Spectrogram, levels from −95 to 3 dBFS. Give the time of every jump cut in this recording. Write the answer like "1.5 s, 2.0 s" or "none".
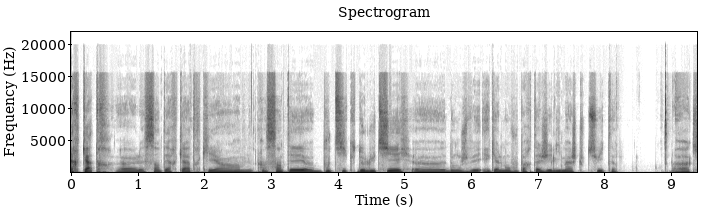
none

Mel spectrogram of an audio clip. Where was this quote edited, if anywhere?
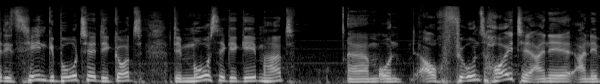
3.4 s

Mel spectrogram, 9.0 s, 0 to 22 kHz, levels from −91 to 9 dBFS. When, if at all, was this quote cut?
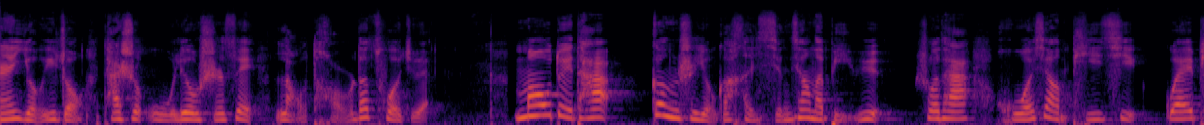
3.8 s

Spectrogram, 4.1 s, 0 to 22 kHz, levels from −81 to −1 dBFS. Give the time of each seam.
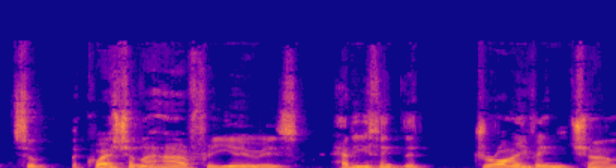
2.1 s

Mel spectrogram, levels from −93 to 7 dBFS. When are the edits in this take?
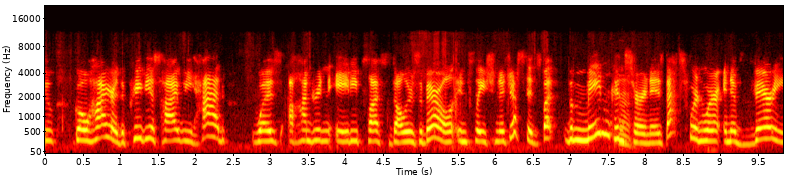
6.6 s, 8.2 s

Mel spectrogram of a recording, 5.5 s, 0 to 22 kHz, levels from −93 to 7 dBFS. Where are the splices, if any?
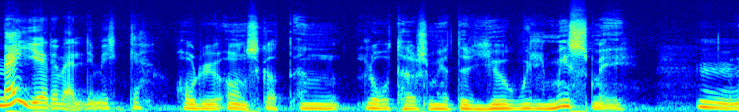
1.2 s, 2.7 s

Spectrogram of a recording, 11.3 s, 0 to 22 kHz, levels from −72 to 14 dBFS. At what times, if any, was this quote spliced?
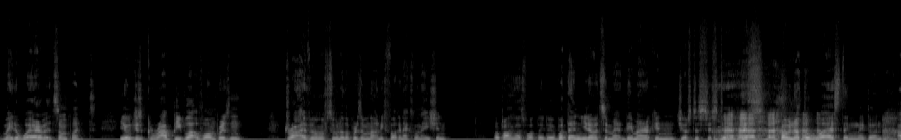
none

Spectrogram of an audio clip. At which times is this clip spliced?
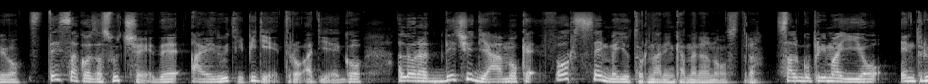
none

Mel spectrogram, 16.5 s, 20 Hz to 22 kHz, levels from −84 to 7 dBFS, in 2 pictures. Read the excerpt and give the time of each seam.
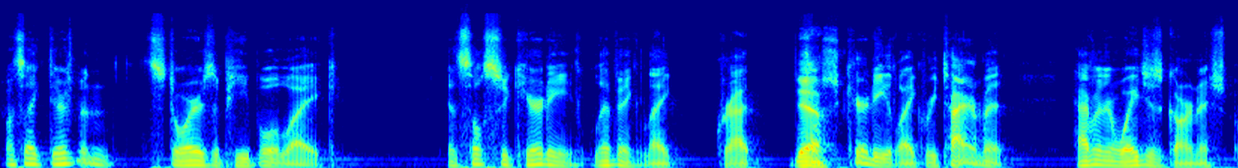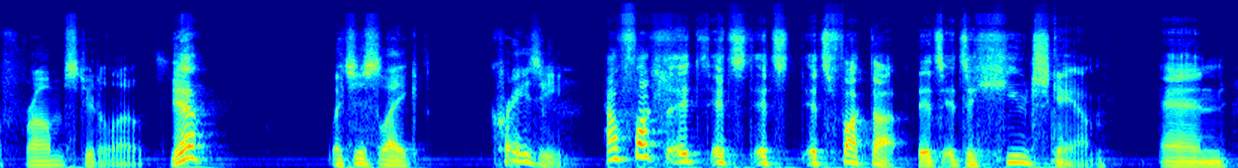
14.4 s

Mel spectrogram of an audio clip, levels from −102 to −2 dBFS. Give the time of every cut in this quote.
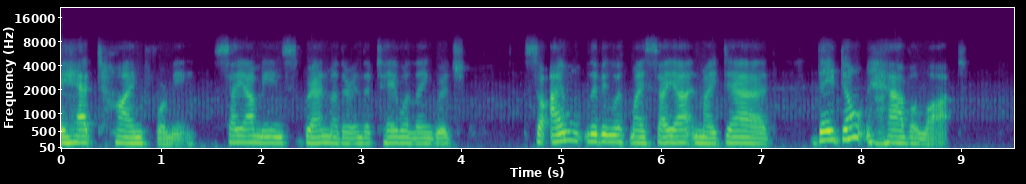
1.5 s

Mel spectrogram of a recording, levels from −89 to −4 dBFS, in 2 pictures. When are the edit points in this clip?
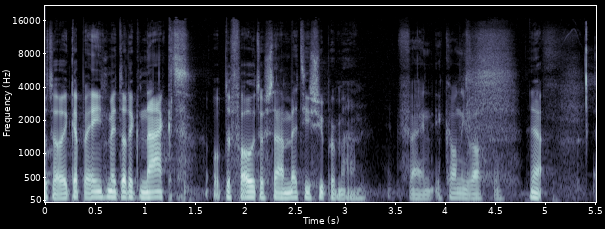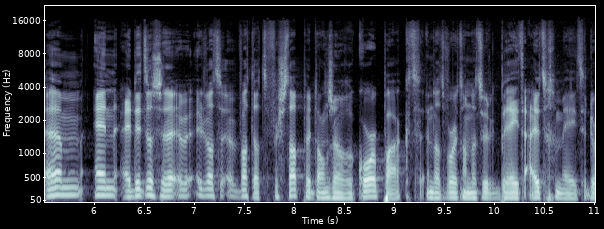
6.3 s, 7.6 s

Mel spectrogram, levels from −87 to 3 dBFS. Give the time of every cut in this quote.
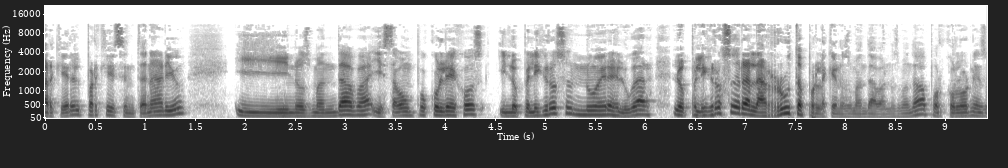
none

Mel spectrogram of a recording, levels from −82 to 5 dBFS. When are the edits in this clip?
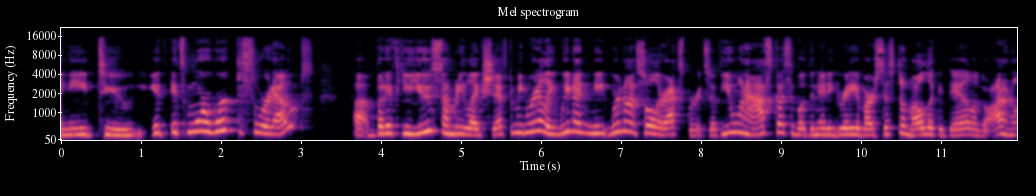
none

